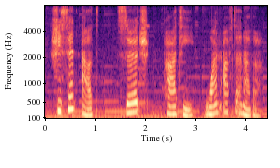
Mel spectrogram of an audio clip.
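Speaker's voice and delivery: plain reading voice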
